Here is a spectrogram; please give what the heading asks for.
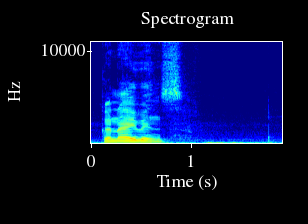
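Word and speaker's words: connivance: इसको प्रोनाउंस करते हैं हम कनाइवेंस।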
